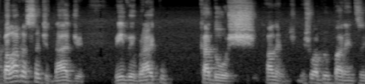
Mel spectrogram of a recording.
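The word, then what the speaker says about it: קדוש: Então, a pronúncia correta seria kadosh, kadosh, kadosh, ou não o, kadosh. No hebraico não tem E aberto nem O aberto, então é kadosh. Então, vamos lá.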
